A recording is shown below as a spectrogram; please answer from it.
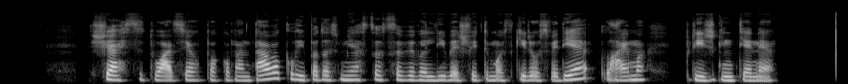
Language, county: Lithuanian, Kaunas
